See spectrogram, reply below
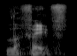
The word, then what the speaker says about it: Lefebvre: Lefebvre. The B and the R do not exist when you look at his name. There's a B and an R that you do not pronounce.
